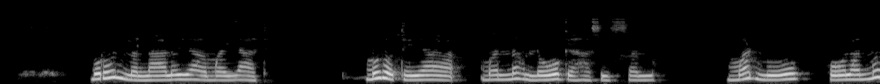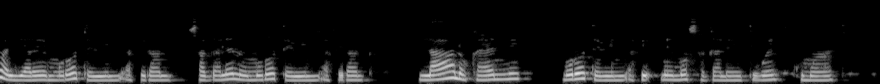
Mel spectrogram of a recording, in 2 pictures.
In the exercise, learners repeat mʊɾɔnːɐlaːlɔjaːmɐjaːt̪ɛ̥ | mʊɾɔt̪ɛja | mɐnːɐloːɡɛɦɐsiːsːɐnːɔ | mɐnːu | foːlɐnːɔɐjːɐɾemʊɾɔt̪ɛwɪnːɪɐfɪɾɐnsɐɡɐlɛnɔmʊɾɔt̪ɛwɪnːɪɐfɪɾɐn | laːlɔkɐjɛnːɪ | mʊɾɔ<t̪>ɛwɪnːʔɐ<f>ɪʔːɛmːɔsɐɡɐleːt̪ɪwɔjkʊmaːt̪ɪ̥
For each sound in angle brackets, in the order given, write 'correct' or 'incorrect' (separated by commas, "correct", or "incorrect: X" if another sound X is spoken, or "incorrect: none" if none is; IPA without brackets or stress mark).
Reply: correct, correct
